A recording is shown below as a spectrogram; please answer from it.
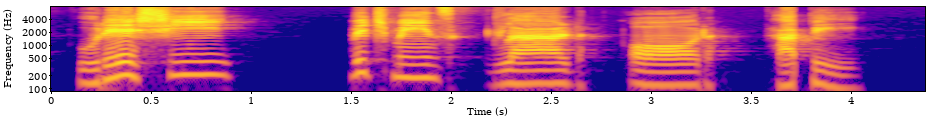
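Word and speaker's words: うれしい: So it will be pronounced as ureshi, which means glad or happy.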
